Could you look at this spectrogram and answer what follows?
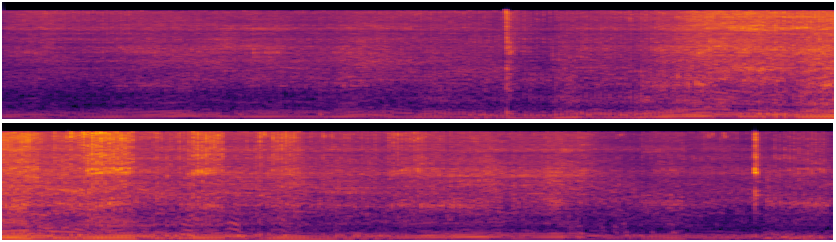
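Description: A Honda three-wheeler ATV rides across a frozen lake during ice fishing. Its engine drones and revs up and down at moderate distance, swelling louder in the middle before easing back, with no talk over it.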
